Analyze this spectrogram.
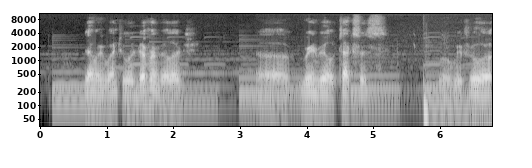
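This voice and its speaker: Music plays in the background as a man speaks with an American accent. His pace is very slow. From upstate New York. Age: 80s+. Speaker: World War II veteran fighter pilot. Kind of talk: interview answer. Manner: hesitant, with frequent fillers.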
